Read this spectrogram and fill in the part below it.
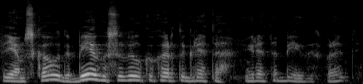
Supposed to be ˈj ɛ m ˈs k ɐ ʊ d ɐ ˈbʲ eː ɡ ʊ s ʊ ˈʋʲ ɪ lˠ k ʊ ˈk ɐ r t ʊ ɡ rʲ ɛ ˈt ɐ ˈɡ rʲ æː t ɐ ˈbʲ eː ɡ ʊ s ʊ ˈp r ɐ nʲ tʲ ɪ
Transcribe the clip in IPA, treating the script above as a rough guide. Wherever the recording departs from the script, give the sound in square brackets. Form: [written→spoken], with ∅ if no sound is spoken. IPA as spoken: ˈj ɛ m ˈs k ɐ ʊ d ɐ ˈbʲ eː ɡ ʊ s ʊ ˈʋʲ ɪ lˠ k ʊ ˈk ɐ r t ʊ ɡ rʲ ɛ ˈt ɐ ˈɡ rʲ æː t ɐ ˈbʲ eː ɡ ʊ s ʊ ˈp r ɐ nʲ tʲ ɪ

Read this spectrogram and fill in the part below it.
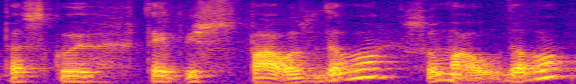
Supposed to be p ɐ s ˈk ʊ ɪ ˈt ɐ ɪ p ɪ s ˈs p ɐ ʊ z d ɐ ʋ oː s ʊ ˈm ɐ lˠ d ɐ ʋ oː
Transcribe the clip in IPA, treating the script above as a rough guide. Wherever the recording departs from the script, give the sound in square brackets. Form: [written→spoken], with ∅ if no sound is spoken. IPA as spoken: p ɐ s ˈk ʊ ɪ ˈt ɐ ɪ p ɪ [s→ʃ] ˈs p ɐ ʊ z d ɐ ʋ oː s ʊ ˈm ɐ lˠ d ɐ ʋ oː

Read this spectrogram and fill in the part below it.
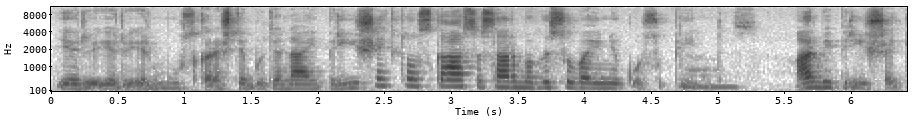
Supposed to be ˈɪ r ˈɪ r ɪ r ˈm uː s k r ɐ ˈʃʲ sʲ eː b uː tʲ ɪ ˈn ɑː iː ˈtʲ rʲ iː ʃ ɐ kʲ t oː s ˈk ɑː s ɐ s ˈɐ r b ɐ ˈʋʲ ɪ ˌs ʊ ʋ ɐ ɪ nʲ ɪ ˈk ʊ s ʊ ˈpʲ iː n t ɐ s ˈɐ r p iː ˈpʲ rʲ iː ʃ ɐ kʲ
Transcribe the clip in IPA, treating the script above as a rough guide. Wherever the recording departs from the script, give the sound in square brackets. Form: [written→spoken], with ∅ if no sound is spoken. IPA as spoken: ˈɪ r ˈɪ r ɪ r ˈm uː s k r ɐ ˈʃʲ [sʲ→tʲ] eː b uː tʲ ɪ ˈn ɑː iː [ˈtʲ→ˈpʲ] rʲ iː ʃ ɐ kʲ t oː s ˈk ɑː s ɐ s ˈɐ r b ɐ ˈʋʲ ɪ ˌs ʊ ʋ ɐ ɪ nʲ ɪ ˈk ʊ s ʊ ˈpʲ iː n t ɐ s ˈɐ r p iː ˈpʲ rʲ iː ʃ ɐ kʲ

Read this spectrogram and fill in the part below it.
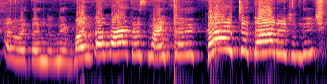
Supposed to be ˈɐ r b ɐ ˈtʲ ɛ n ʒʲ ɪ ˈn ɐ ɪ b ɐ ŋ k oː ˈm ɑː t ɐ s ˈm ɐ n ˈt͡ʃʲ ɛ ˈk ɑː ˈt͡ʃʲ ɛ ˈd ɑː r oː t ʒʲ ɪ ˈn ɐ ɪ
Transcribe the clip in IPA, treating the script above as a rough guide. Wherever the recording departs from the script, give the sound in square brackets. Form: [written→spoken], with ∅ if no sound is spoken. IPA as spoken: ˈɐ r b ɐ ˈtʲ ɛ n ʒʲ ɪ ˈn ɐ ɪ b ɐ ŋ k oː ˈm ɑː t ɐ s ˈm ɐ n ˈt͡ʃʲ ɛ ˈk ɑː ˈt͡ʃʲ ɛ ˈd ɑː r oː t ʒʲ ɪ ˈn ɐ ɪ

